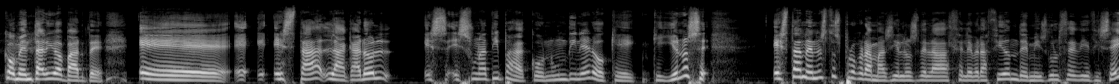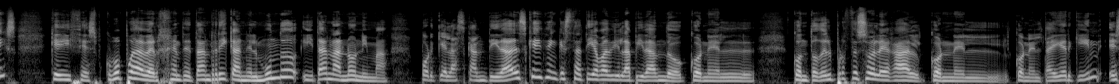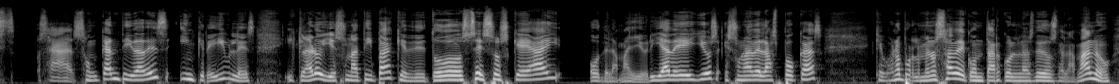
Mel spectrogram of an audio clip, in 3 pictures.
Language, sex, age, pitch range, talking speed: Spanish, female, 20-39, 185-245 Hz, 200 wpm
